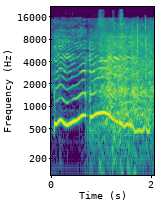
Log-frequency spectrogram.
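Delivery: high falsetto "ooh, ooh"; repeated high "ooh" call. Retold or imitated. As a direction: squeal it high to catch attention. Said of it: "He was like".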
